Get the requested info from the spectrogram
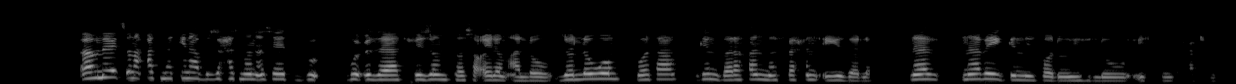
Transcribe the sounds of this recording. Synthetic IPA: ʔaβnajt͡sʼɨnʕat̪mɐkʰinabɨzuħat̪mɐnʔɨsajɛt̪ | ɡuʕuzajat̪ħizo̞mt̪ʰɐsɐ̰χʼilo̞mʔa̰lːɐwuzɐlːɐwo̞mbo̞t̪ʰa | ɡɨnbɐɾɐxɐnmɐfɾaħɨnʔɨjːuzɐlːo | naβɐjɡɨnjɪxɐd̪ujɪɦɨlːuʔilkʰɨmt̪ʰɐħafu

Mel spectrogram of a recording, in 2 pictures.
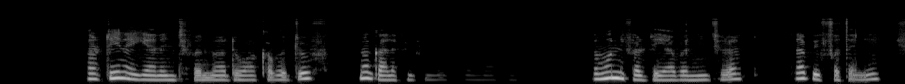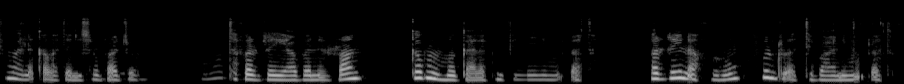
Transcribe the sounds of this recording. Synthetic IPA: fɐɾd̪eːnɐjːaːnɐnd͡ʒɪfɐnːoːɐd̪ɐwaːkɐbɐd͡ʒuːf | mɐɡaːlɐfɪnfɪnːe̞ːt̪ːɪɛmːaːt̪ɐn | nɐmo̞ːnːɪfɐɾd̪ɐjaːbɐniːd͡ʒɪɾɐn | d̪̥aːbeːfːɐt̪ɐniːʃʊmɐlɐkʼɐbɐt̪ɐniːsɪɾbaːd͡ʒɪɾʊ | nɐmo̞ːt̪ɐfɐɾd̪ɐjaːbɐnɪrːaːŋ | ɡ̥ɐbmɐmɐɡa̰ːlɐfɪnfɪnːeːnɪmʊlʔɐt̪ɐ̥ | fɐɾd̪eːnɐfʊɾuːnfʊnd̪ʊɾʔɐ̰t̪ːɪbɐʔɐniːmʊlʔɐt̪ʊ̥

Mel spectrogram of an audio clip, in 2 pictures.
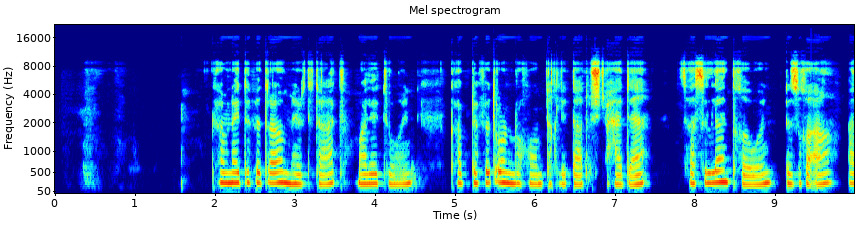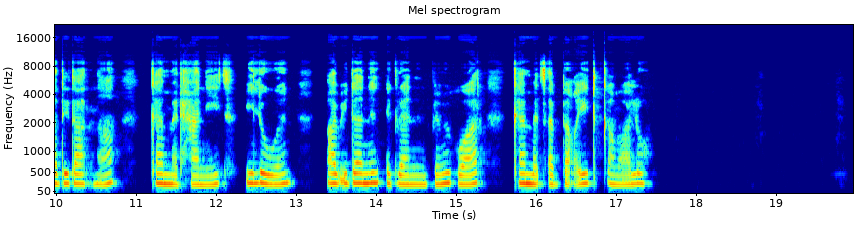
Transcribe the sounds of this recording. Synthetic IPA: kʰaβnajt̪ʰɐfɐt̪ʼɾawimɨhɨɾt̪ʰɨ̥t̪ʰat̪malɐt̪ʰwʊn | kʰaβt̪ʰɐfɐt̪ʼɾonɨɾɨxo̞mt̪ʰɐxlit̪ʰːat̪wʊʃt̪ʼiħad̪ɐ | sasɨlant̪ʰɨ̥xɐwːʊnʔɨzɨxɐ̰ʔaʔːd̪et̪ʰat̪na | kʰɐmmːɐd̪ħanit̪ʔilɨwʊn | ʔaβʔid̪anɨnɨɡɾanɨnbɨmɨɡbaɾkʰɐmːɐt͡sʼɐbɐ̰qʼijɪt̪ʼɨ̥kʼːɐmalːo

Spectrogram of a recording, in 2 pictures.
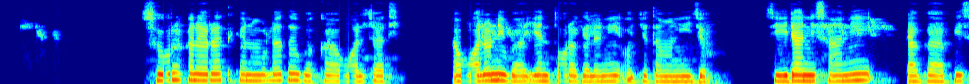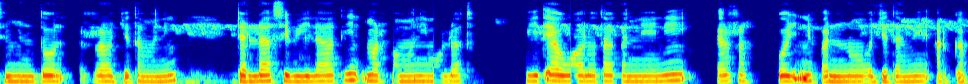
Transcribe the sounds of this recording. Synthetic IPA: suːɾɐkɐnɐɪrːɐt̪ːɪkɐnmʊlʔɐt̪ʊbɐkːɐːwːaːlt͡ʃaːt̪ɪ̥ | ʔɐwːaːlɔnːɪbaːjʔe̞ːnt̪oːɾɐɡɐlɐniːhɔ̰d͡ʒːɛt̪ɐmɐniːd͡ʒɪɾʊ̥ | siːd̪aːnɪsaːniːᶑɐɡaːfiːsɪmɪnt̪o̞ːnɪrːɐhɔd͡ʒːɛt̪ɐmɐniːd̪̥ɐlːaːsɪβiːlaːt̪iːnmɐɾfɐmɐniːmʊlːɐt̪ʊ̥ | biːt̪ʼeːɐwːaːlɔt̪aːkɐnːe̞ːni | ɪrːɐ | ɡɔnɪfɐnːo̞ːhɔd͡ʒːɛt̪ɐme̞ːʔɐɾɡɐmɐ

